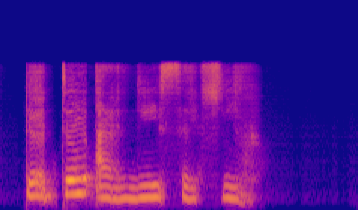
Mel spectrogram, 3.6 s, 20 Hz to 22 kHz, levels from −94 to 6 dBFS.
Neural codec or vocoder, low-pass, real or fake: codec, 16 kHz, 0.5 kbps, FreqCodec, larger model; 7.2 kHz; fake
